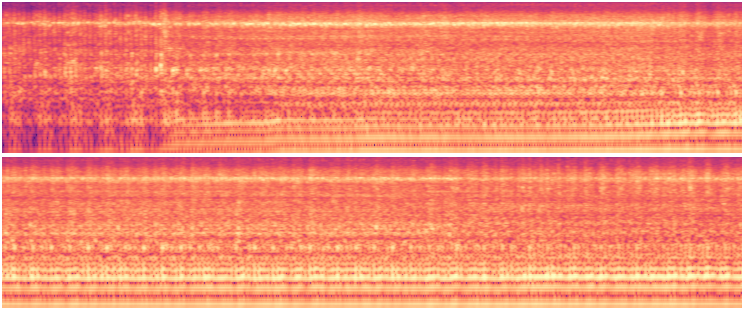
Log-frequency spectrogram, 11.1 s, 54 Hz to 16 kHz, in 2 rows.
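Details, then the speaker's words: Freshly rebuilt Cummins diesel in Case 1840, new injectors, rebuilt pump timed 12° BTDC: steady run with uneven loping beat near two and a half per second; misfire, balance test suggests cylinders 1 and 2, cause unconfirmed. "Get this RPM back up to where you can notice the misfire the most."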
